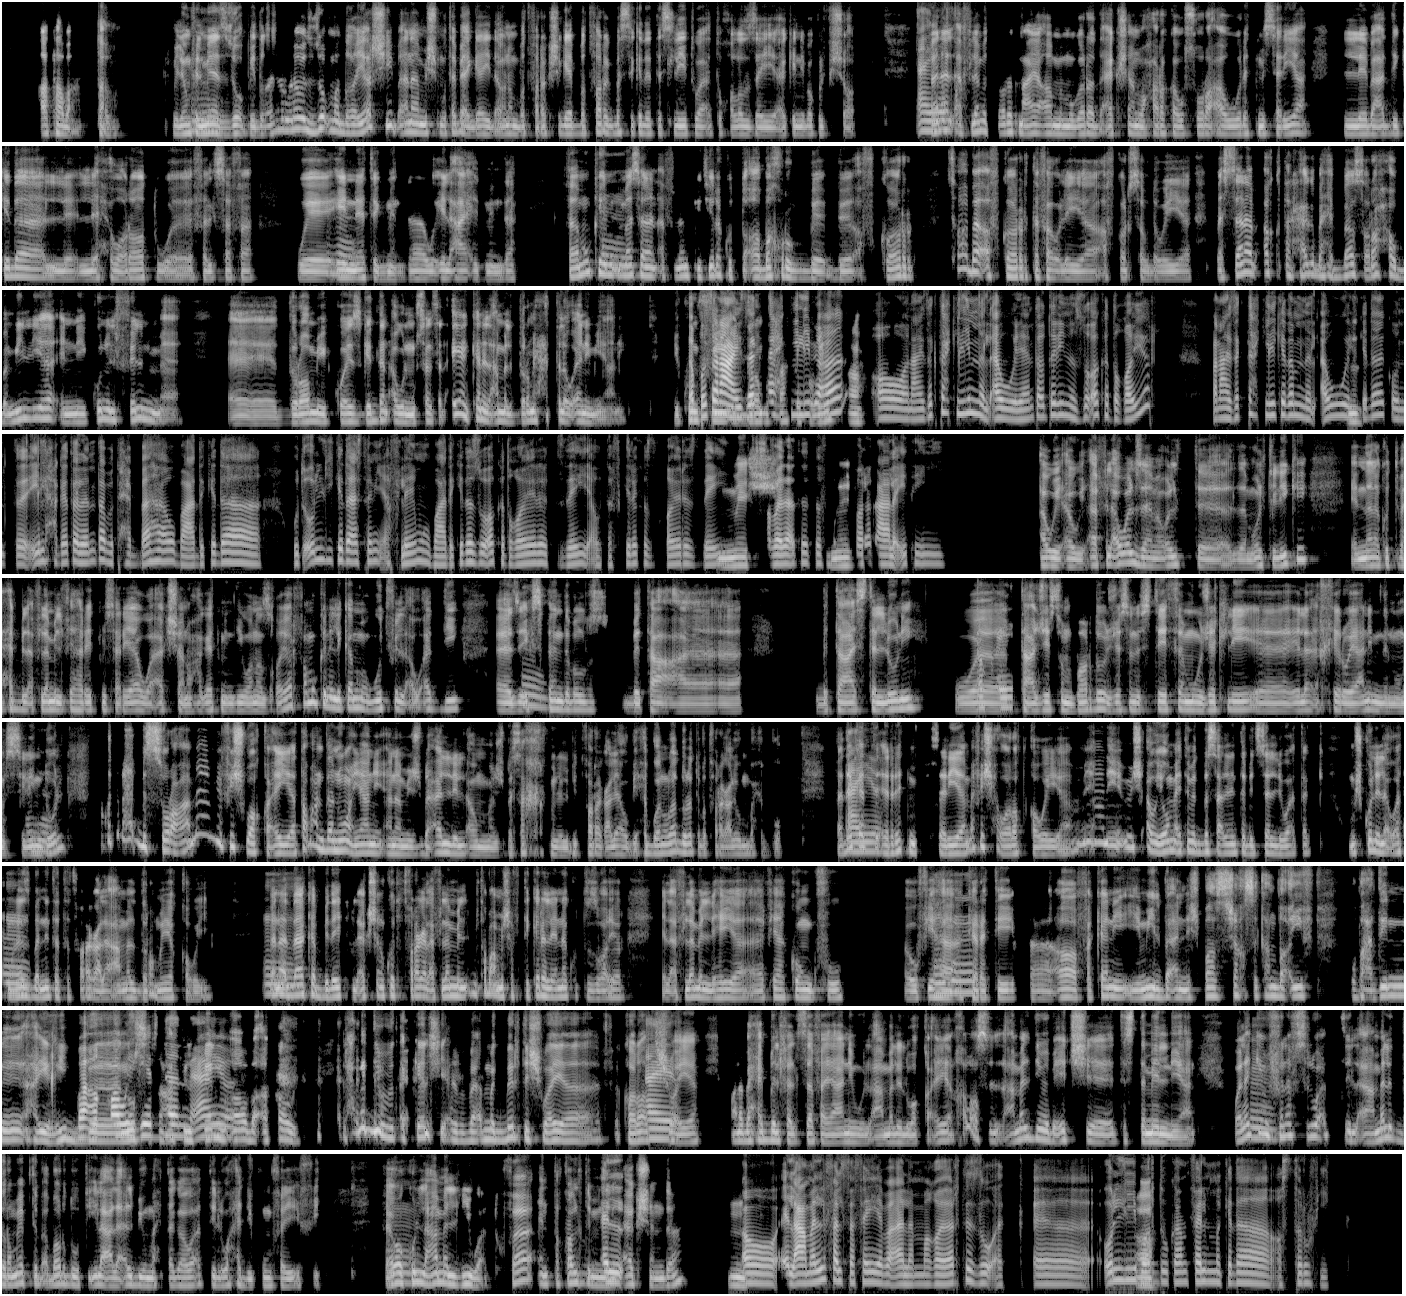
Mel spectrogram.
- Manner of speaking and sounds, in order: tapping; in English: "أكشن"; in English: "وريتم"; in Japanese: "أنمي"; "اتغيّر" said as "ازغيّر"; in English: "ريتم"; in English: "وأكشن"; in English: "the expendables"; in English: "الريتم"; in English: "الأكشن"; giggle; in English: "الأكشن"
- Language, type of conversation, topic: Arabic, podcast, ما آخر فيلم أثّر فيك وليه؟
